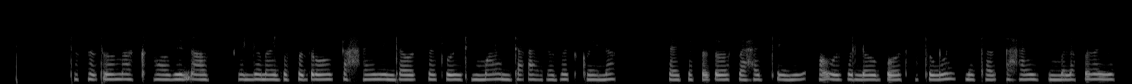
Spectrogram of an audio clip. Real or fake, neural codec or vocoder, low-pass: fake; codec, 16 kHz, 8 kbps, FunCodec, trained on Chinese and English, 25 frames a second; 3.6 kHz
